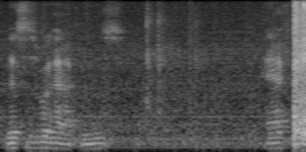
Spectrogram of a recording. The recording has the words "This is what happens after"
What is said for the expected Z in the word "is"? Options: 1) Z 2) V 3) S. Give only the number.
1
